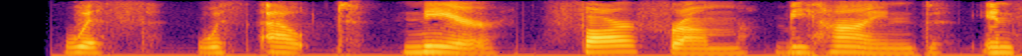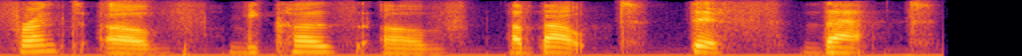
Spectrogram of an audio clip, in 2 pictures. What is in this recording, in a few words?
english; words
